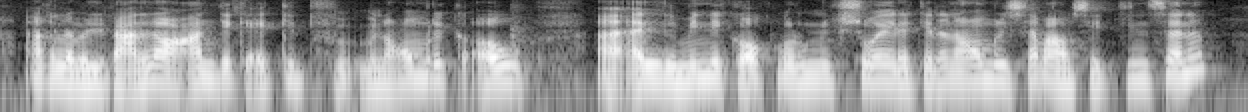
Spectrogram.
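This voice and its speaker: A woman talks with an Egyptian accent at medium pitch and ordinary pitch variation. The recording is very clean, with a silent background. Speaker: vlogger. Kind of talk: casual vlog. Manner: hesitant, many fillers.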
